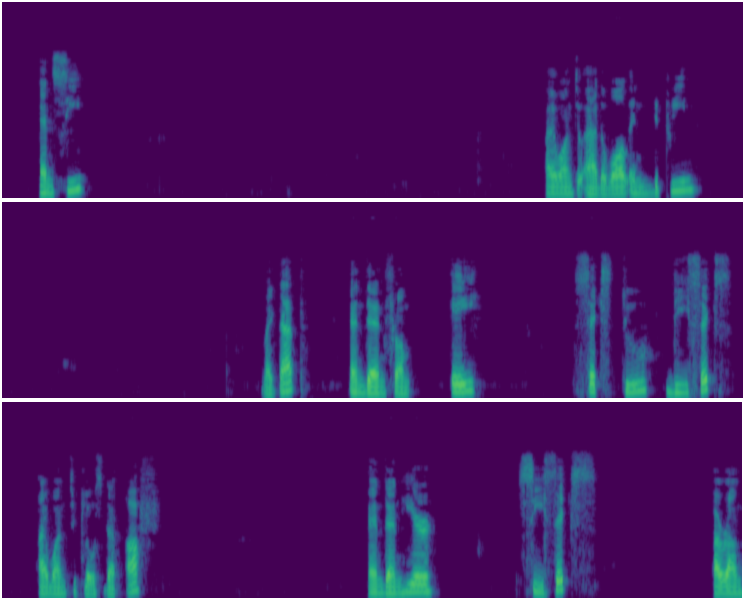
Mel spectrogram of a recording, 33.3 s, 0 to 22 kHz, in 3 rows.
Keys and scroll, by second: 15.1 Escape, 26.7 Escape.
